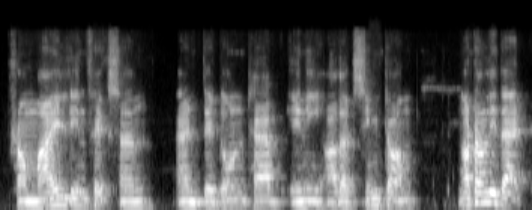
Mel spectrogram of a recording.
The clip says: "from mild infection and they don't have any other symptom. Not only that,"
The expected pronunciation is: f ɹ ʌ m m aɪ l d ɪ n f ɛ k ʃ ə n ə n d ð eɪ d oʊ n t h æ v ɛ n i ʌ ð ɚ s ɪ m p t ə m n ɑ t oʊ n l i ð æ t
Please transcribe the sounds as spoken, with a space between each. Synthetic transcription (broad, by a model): f ɹ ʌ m m aɪ l d ɪ n f ɛ k ʃ ə n ə n d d eɪ d oʊ n t h æ v ɛ n i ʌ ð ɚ s ɪ m p t ə m n ɑ t oʊ n l i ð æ t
